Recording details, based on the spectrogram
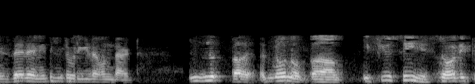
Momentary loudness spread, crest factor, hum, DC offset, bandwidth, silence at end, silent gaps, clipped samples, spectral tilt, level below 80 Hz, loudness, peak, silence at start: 9 LU; 16 dB; none; under 0.1%; 4 kHz; 0 s; none; under 0.1%; -10.5 dB/octave; -58 dBFS; -18 LUFS; -2 dBFS; 0 s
